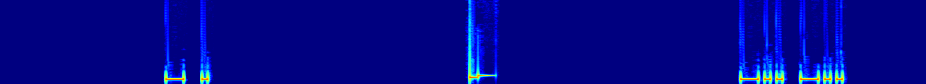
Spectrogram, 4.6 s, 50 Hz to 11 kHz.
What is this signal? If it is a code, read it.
Morse code, heard as a keyed tone, about 41 wpm, 700 Hz. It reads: TE DD
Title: Top Two Letter Combinations in Words 40wpm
